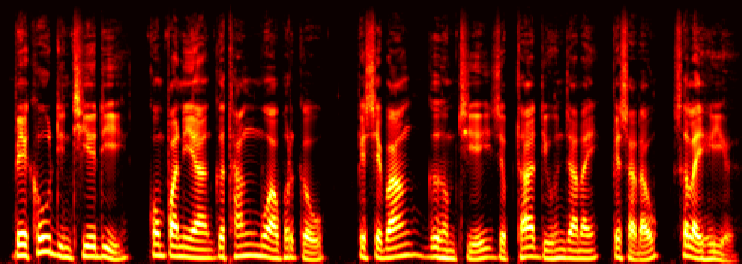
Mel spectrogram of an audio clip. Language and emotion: Bodo, neutral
